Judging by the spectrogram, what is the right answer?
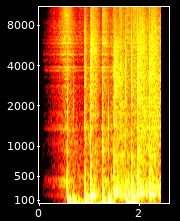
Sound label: DRUM FILL OVERDRIVE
